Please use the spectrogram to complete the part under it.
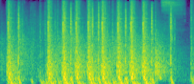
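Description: Shotguns fire in a video game, loud and up close, with a rapid, dense string of blasts following one another through the whole stretch.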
